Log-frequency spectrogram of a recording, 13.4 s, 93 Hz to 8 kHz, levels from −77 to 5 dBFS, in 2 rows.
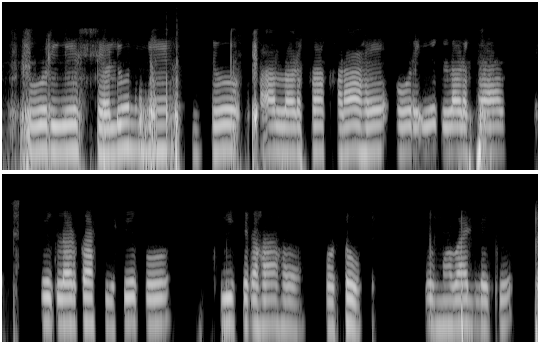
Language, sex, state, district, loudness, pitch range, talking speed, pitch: Hindi, male, Chhattisgarh, Bastar, -18 LUFS, 140-150 Hz, 105 wpm, 145 Hz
